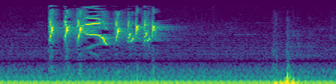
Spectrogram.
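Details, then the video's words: European goldfinch, unpaired, in Khalwi song: a one-second cascade of bright notes with a falling slurred whistle in the middle, then quiet and a soft low thump near the end. "Chant Chardonneret Khalwi Célebataire CD"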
